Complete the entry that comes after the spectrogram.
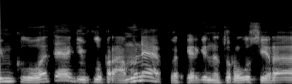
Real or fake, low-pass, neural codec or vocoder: real; 7.2 kHz; none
